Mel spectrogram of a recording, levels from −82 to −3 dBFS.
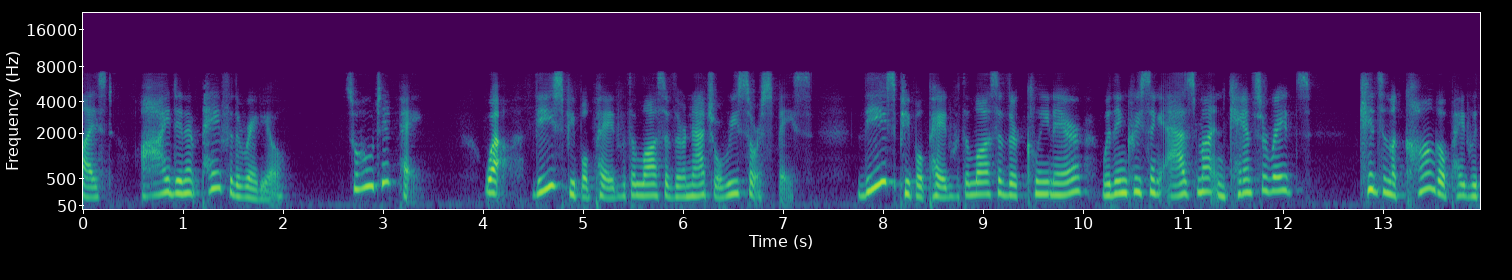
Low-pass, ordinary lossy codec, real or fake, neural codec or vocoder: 7.2 kHz; AAC, 48 kbps; fake; codec, 16 kHz, about 1 kbps, DyCAST, with the encoder's durations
